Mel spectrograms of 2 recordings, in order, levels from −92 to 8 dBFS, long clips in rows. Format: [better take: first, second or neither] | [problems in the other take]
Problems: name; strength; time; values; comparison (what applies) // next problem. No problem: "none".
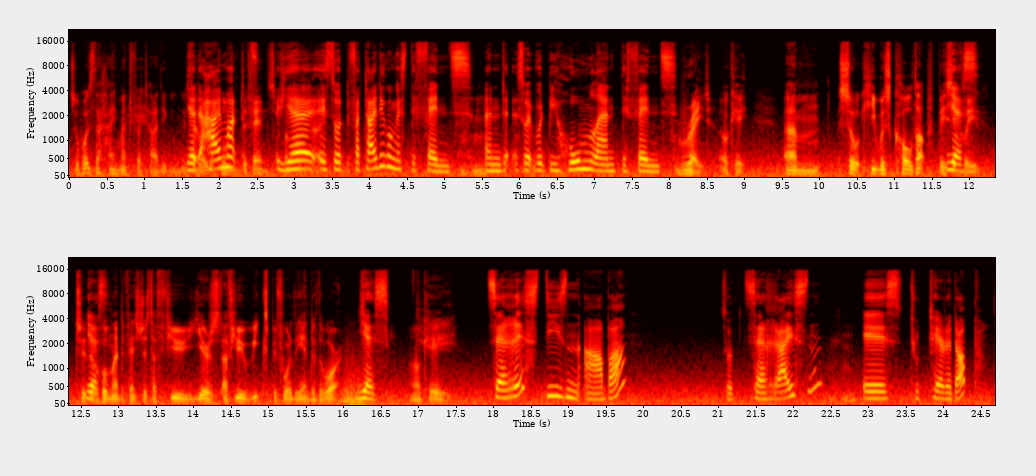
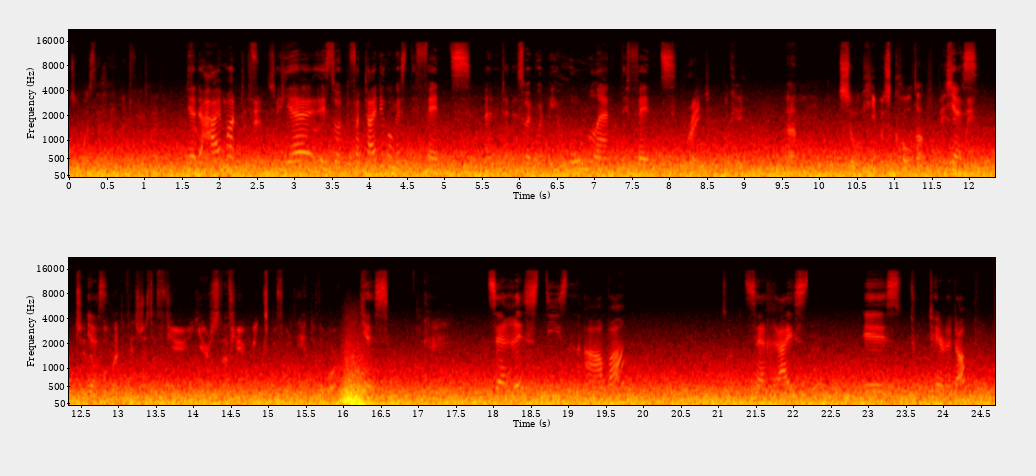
first | wind noise on the microphone; heavy; 4 dB above the speech; occasional gusts in the first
